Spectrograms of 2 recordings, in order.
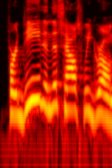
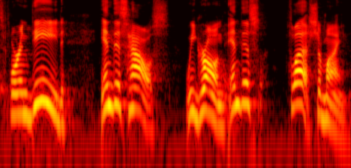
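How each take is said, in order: First: Said in the usual way. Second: Slow emphatic reading. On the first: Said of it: "This is what God's word says". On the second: Shown as a demonstration. Preacher reading the verse slowly to the congregation. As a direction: read each word slowly and deliberately. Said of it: "I want you to listen to it again".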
